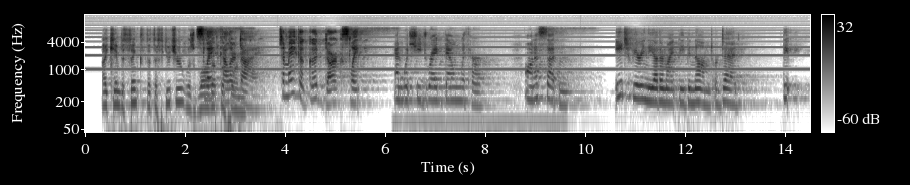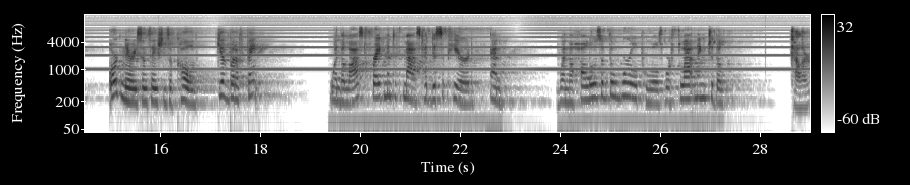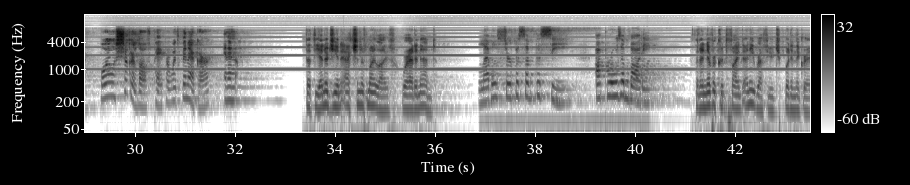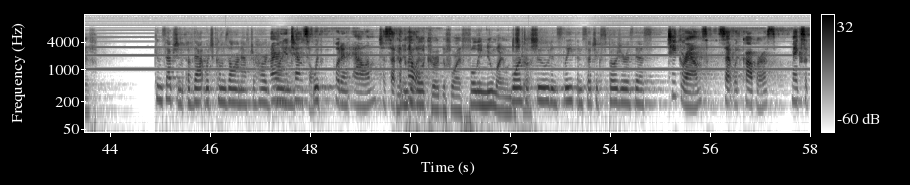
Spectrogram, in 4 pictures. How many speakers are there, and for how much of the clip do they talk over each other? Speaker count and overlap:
4, about 6%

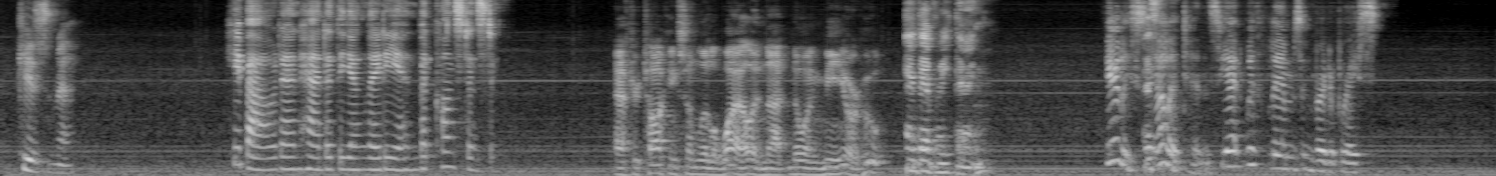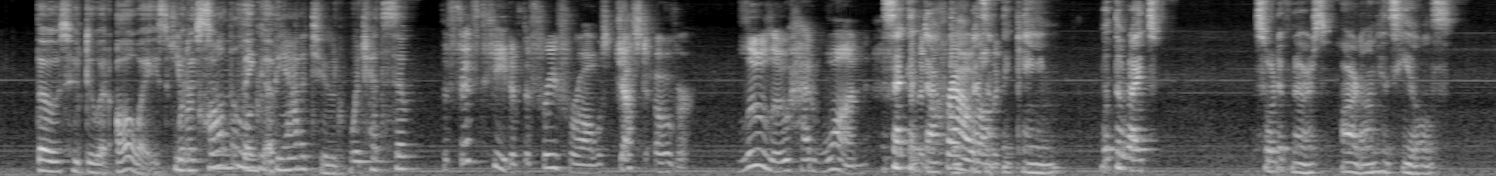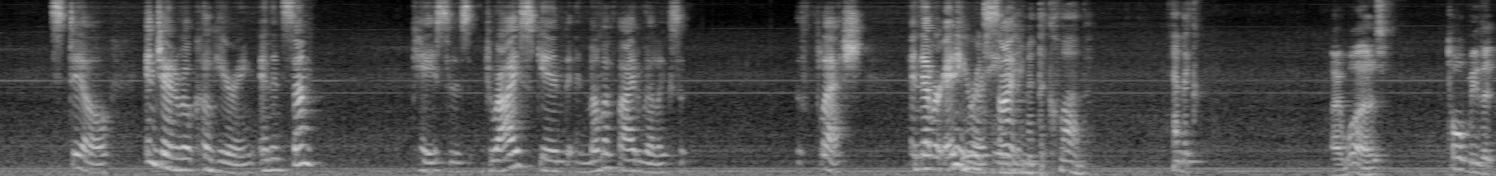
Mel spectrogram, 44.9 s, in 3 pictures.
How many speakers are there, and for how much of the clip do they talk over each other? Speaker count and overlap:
7, about 9%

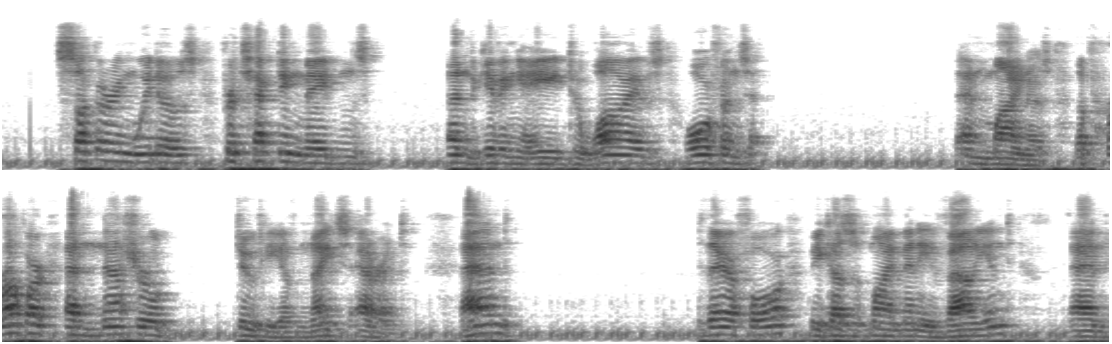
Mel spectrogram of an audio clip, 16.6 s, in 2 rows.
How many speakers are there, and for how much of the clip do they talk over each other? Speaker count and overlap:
1, no overlap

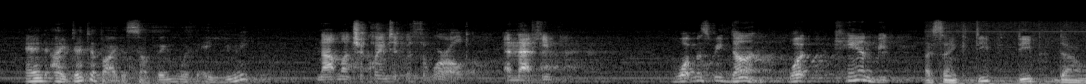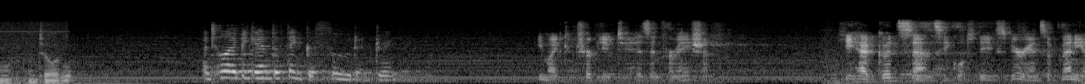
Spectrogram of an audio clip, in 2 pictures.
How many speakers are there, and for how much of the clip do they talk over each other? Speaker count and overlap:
5, no overlap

